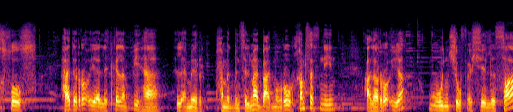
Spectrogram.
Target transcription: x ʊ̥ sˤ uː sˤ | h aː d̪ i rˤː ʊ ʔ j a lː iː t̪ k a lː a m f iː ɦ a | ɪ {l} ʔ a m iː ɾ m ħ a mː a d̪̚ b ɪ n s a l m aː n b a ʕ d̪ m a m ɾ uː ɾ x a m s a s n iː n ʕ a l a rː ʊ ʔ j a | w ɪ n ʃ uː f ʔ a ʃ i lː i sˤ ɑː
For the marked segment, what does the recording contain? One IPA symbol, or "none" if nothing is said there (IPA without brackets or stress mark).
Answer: l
